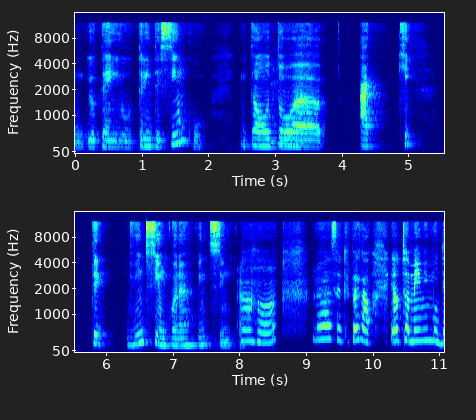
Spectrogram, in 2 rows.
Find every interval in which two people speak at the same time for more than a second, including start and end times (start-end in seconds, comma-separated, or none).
none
